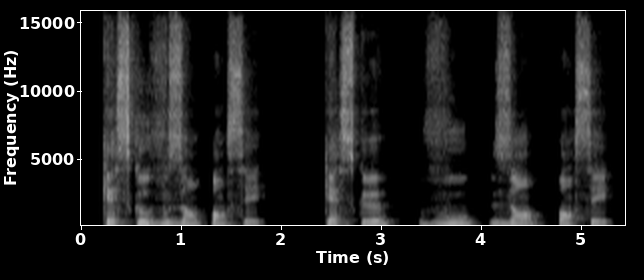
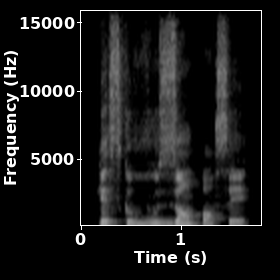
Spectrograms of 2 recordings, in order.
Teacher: there is a liaison here because you have vous, which ends in an S, and the following word starts with a vowel. It will make a Z sound for the liaison.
